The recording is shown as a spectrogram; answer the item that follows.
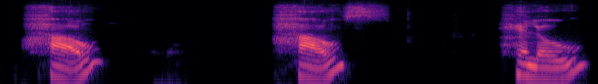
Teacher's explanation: This is called a glottal, no? Glottal, fricative, voiceless sound.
